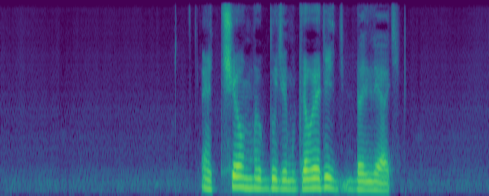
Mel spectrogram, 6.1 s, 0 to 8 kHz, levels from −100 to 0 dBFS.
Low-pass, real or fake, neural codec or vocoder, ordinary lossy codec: 7.2 kHz; fake; codec, 16 kHz, 1 kbps, FreqCodec, larger model; none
